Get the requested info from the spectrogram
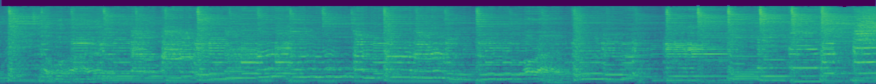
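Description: Live blues band playing an instrumental stretch, an electric guitar carrying the tune over a drum kit.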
